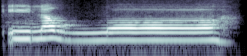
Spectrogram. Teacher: لفظ اللہ کی لام پورا ادا کی گئی ہے کیونکہ پیچھے والا حرف یعنی کہ لام زبر کے ساتھ آ رہا ہے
